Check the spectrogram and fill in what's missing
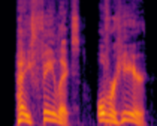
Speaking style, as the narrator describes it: yelled at someone I couldn't see

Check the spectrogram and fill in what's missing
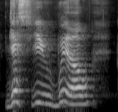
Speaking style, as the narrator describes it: cried Dorothy

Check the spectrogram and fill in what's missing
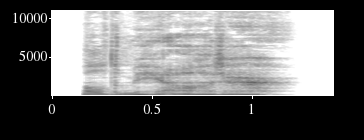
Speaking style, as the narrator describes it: whispered Francisco

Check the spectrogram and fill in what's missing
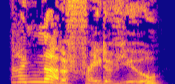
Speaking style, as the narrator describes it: cried McMurdo

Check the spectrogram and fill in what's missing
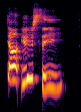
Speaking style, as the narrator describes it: asked Dixie, who had laughed even harder than the others

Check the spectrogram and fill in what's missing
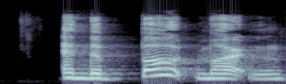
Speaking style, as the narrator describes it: cries she, as we rose on a hissing wave-crest

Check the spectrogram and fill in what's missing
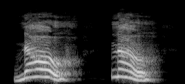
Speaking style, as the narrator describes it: shouted Bellingham

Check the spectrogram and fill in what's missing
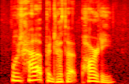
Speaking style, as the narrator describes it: Jade whimpered, her lower lip trembling

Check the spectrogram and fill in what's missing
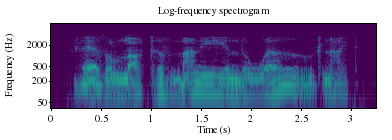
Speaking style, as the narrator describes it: answered the dragon sadly

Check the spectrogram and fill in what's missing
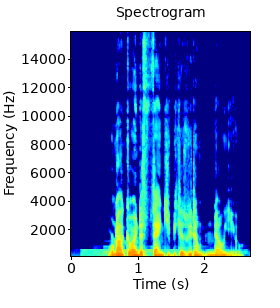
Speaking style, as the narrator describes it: Noah spat back

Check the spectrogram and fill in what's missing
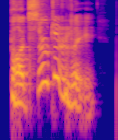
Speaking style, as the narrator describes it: replied pompously

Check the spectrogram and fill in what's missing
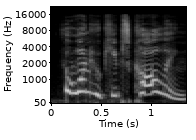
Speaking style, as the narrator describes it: Miss Keene cried

